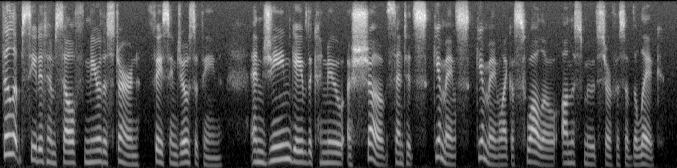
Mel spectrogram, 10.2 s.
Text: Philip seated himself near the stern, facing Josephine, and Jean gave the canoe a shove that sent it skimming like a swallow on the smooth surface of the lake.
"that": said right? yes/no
no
